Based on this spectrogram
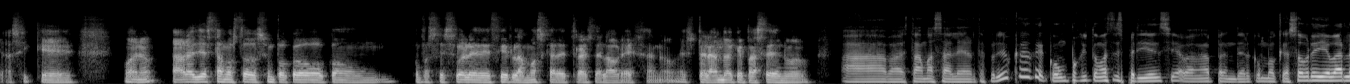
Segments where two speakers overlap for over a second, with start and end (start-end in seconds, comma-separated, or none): none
